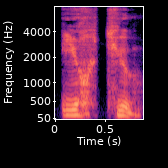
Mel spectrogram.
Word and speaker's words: Iuj Tiut: better than me because I always put the T at the end, but it's like a Q. There's no T. Iuj Tiut.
